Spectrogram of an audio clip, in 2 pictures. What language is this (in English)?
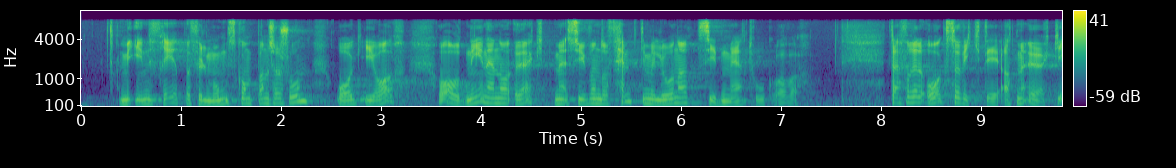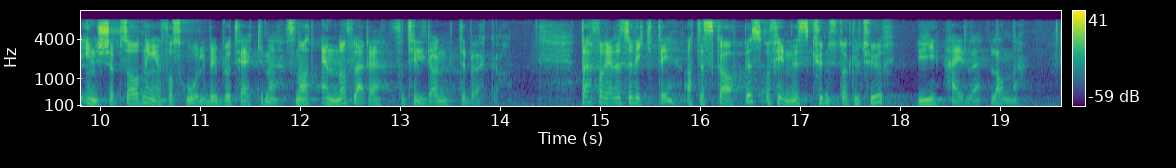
Norwegian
